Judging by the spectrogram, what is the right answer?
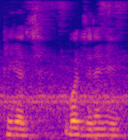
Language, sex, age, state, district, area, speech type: Bengali, male, 60+, West Bengal, Uttar Dinajpur, urban, spontaneous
